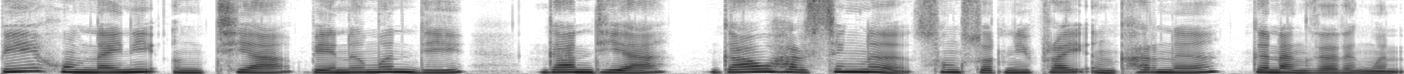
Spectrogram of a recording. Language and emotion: Bodo, neutral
